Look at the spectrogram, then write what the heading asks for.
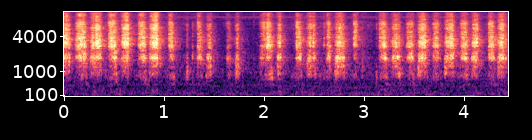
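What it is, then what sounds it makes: Scratch art card being scratched. A wooden stylus scratches along the tail feathers drawn on a small black-coated scratch art paper card. Quick, rhythmic, bright rasping strokes come at about three per second, in three bursts separated by brief quieter pauses.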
